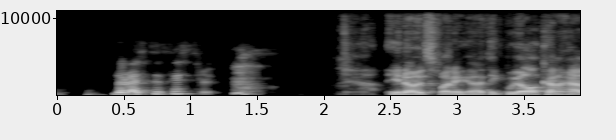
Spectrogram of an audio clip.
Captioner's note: chuckles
